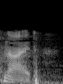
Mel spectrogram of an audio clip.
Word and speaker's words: Knight: 第二部呢是非常经典的，小布什曾经一到中国见中国的领导的时候就说，你有没有看过第二部蝙蝠侠电影，叫做 The Dark Knight，黑暗骑士 The Dark Knight，这个 Knight 就是夜晚的那个 Knight，前面加一个 K 就变成骑士的意思，发音是一样的 The Dark Knight。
